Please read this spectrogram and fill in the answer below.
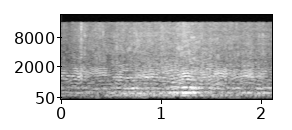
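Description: Honeybees buzzing: a steady hum of many wings with a slightly wavering pitch.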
